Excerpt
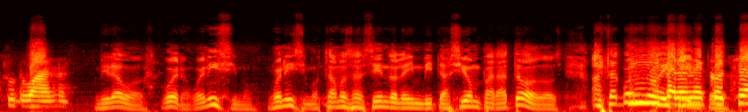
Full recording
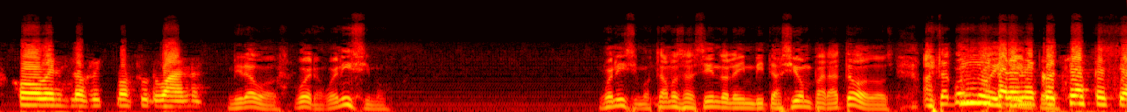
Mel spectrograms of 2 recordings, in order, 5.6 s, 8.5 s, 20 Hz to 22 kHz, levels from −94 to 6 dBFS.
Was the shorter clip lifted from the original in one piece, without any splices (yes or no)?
no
